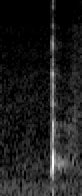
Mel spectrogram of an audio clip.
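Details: A single sharp, abrupt gulping hiccup in a quiet room.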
